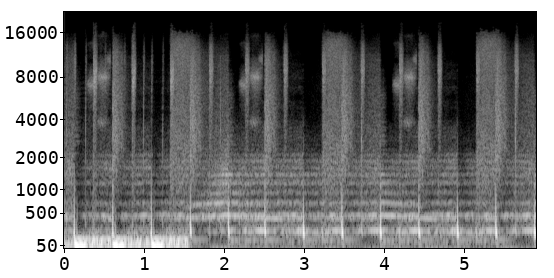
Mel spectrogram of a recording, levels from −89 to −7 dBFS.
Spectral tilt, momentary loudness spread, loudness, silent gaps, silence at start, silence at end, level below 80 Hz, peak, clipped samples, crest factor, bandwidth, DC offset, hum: -5.5 dB/octave; 10 LU; -22 LUFS; none; 0 s; 0 s; -20 dBFS; -2 dBFS; under 0.1%; 16 dB; 15.5 kHz; under 0.1%; none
